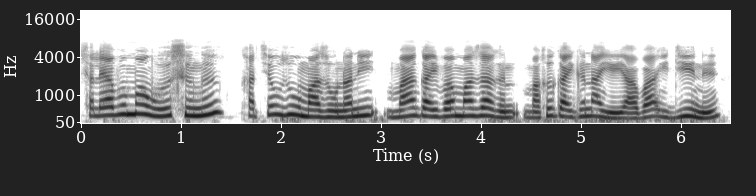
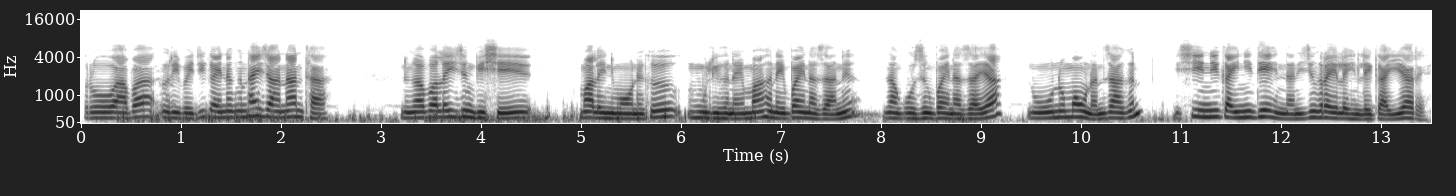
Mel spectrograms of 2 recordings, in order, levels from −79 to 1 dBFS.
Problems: constant background noise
